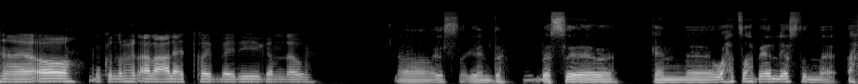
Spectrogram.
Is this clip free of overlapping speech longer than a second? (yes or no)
yes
